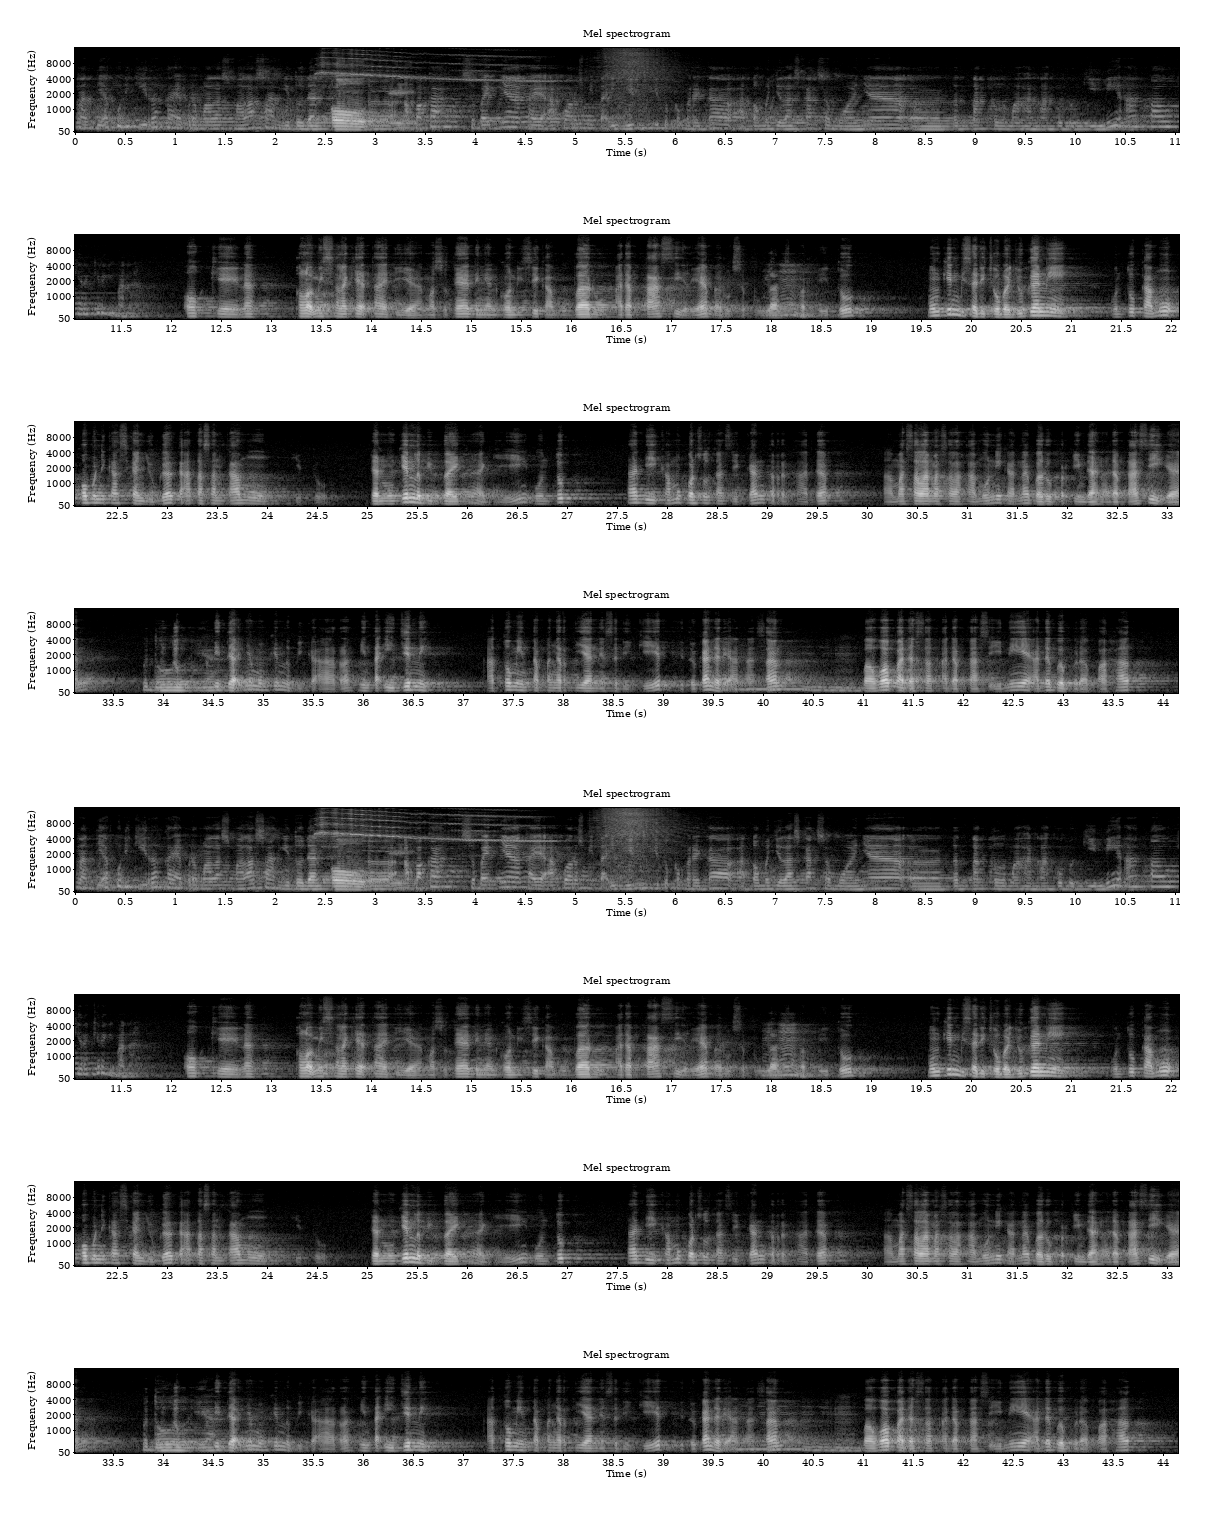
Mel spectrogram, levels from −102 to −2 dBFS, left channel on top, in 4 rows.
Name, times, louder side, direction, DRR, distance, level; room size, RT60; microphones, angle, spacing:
voice 1, 0.0-2.5 2.9-11.7 17.9-18.4 33.8-34.6 39.5-41.0, right 2 dB, 55° right, -1 dB, 3.0 m, -46 dB
Fireworks, 2.4-4.8 5.2-6.0, right 7 dB, 75° right, 1.8 m, -49 dB
voice 2, 2.6-3.3 12.1-12.8 13.3-18.1 18.5-18.8 19.6-21.0 21.4-24.0 24.5-24.6 25.0-27.0 27.6-28.6 28.8-29.0 29.3-29.6 30.2-33.2 34.6-36.6 37.4-38.4 38.8-39.0 39.4-40.2 41.0-43.7, left 1 dB, 15° left, 11 dB, 0.7 m, -35 dB
27.5 x 13.5 x 8.3 m, 1.5 s
head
